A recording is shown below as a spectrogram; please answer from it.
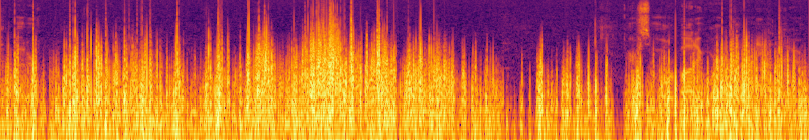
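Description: Wind buffeting the microphone in uneven gusts, a rough rumbling noise.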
